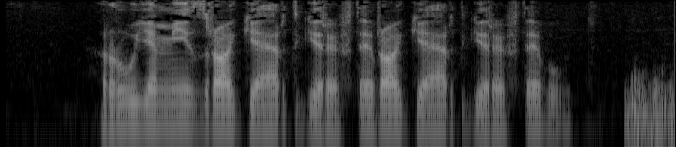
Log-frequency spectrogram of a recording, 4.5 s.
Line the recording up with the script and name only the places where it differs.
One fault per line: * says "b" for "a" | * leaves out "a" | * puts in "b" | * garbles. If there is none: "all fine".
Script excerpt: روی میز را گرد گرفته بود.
* puts in "را گرد گرفته"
